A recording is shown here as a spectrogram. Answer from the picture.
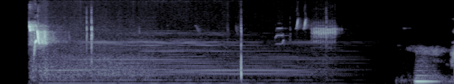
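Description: Intro sound effects: a bright high chirp about half a second in, with a ringing chime that fades over about two seconds, then a single sharp click and a few faint short chirps.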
